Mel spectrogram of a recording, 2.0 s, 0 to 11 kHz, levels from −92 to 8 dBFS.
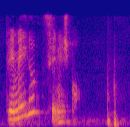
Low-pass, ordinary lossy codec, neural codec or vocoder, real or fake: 7.2 kHz; Opus, 64 kbps; codec, 16 kHz, 1.1 kbps, Voila-Tokenizer; fake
